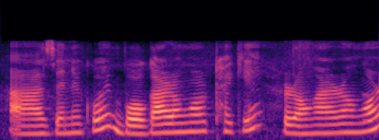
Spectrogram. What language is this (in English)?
Assamese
